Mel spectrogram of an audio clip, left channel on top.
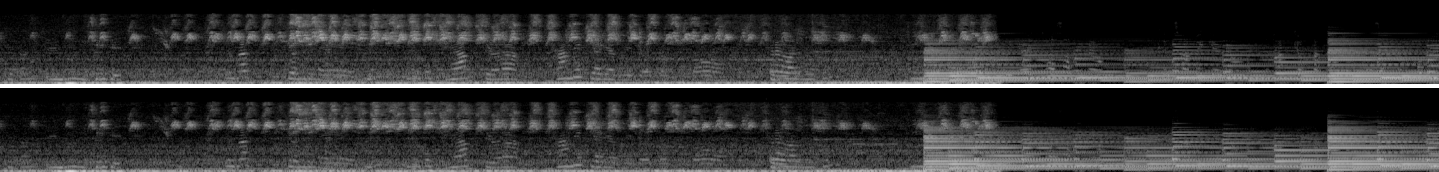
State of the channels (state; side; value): normal; both; correlation 0.79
